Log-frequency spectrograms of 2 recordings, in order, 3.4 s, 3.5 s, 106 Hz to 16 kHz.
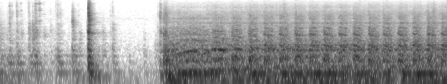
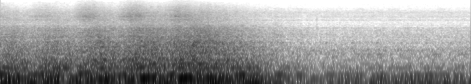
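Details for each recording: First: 1966 Plymouth Fury II 318 V8 after a tune-up with the distributor rotor refitted: starter churns steadily about three beats a second but it never fires; no spark, though fuel is confirmed present. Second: 1966 Plymouth Fury II 318 V8, started after wiggling and contact-cleaning wires, before tune-up: revving settles into an even, low V8 burble with steady beat, no misfire or tapping; normal idle.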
